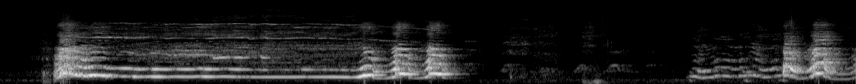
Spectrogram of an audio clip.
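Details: An old male dog and a young male howl as mating calls while a female is in heat on her second day. One long steady howl ends in short yipping bursts, a pause, then more wavering howls.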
